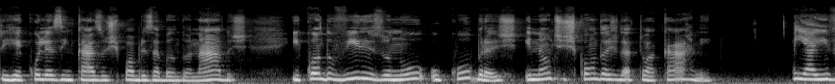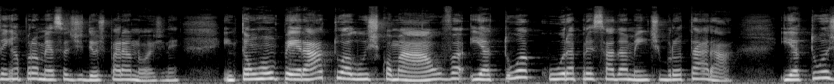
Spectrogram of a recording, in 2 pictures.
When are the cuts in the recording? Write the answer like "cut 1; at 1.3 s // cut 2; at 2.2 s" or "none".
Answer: none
